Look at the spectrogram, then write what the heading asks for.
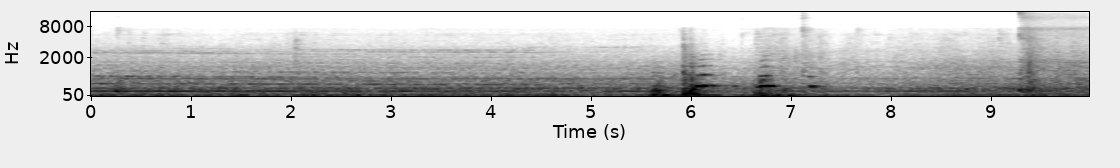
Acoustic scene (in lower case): subway train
